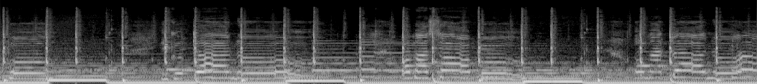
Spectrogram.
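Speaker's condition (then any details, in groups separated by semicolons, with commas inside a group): No condition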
